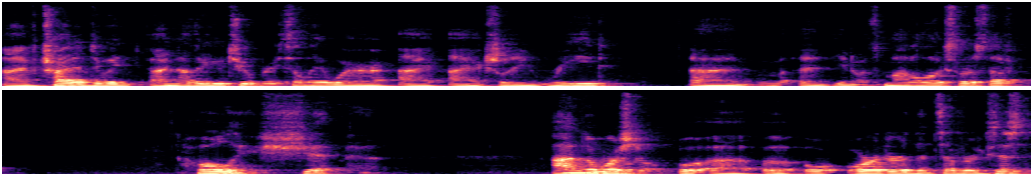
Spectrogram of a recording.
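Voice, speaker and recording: Audible room echo surrounds a man speaking at a moderate pace, his pitch fairly high and his intonation fairly even. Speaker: comic book writer and YouTuber. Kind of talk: casual monologue. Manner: stuttering; rambling, halting with many fillers.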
